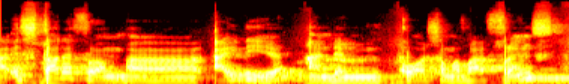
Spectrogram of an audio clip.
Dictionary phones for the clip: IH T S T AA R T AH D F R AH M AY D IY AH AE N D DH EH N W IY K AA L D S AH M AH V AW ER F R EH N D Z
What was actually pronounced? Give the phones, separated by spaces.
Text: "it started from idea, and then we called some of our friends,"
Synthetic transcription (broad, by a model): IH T S T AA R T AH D F R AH M AY D IY AH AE N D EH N K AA D S AH M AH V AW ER F R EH N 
